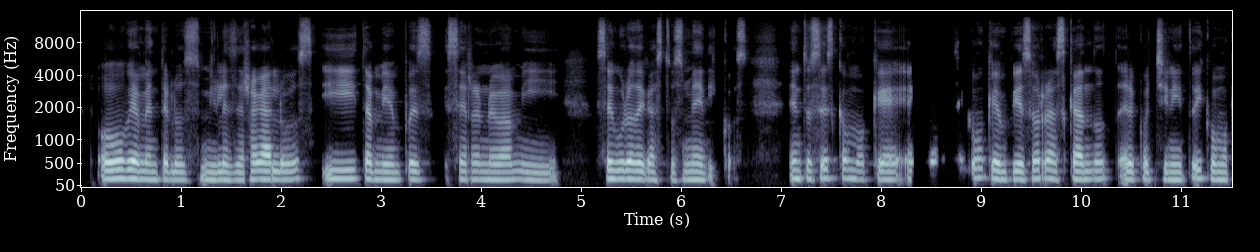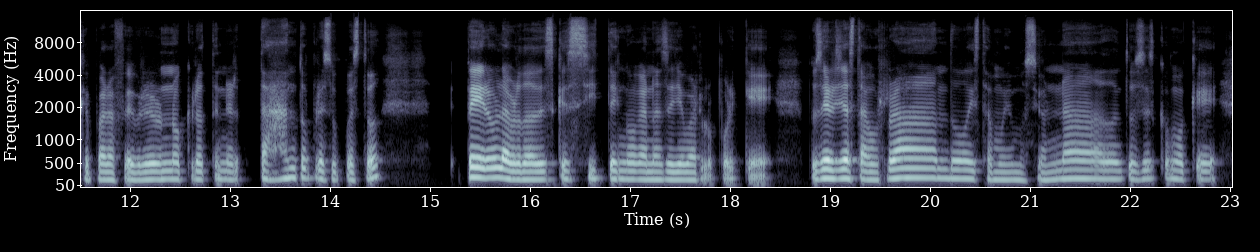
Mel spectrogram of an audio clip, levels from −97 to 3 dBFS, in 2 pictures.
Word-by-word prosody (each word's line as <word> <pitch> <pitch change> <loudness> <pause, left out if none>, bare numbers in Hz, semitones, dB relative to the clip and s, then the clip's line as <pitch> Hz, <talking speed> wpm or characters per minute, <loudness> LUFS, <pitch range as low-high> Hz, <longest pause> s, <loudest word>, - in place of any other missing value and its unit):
obviamente, 175 -2 +4
los 160 0 -4
miles 160 -1 -1
de 155 - -2
regalos, 170 +1 +1
y 180 0 -1
también, 165 -3 -1
pues 170 0 -4
se 175 -2 -5
renueva 160 -1 -2
mi 160 -3 -5 0.3
seguro 180 -1 +3
de 170 - +4
gastos 165 -1 -6
médicos. 165 - -5 0.4
Entonces, 180 +1 -2
como 180 -3 -4
que, 165 +1 -1 0.2
ahora 270 +2 -6
sí 290 0 -18
como 195 - -3
que 180 - +2
empiezo 170 +1 +1
rascando 175 -1 0
el 165 0 0
cochinito 165 -1 -3
y 185 - -2
como 165 -4 -1
que 155 - -6
para 160 -1 0
febrero 160 +2 +2
no 170 0 -1
creo 170 -1 -3
tener 170 0 -6
tanto 190 +4 -1
presupuesto, 180 +3 -2 0.8
pero 205 -1 +8
la 195 -3 +8
verdad 165 -1 +4
es 165 0 -1
que - - -3
sí 170 +2 -4
tengo 175 -2 -1
ganas 165 -1 -1
de 165 -1 +1
llevarlo, 160 -1 -1
porque, - - -6 0.3
pues, 170 - -2
él 190 -1 +9
ya 190 +1 +7
está 185 -2 -1
ahorrando 190 +2 +2
y - - 0
está 175 - -9
muy 160 0 -4
emocionado, 175 +4 -2
entonces, 175 +1 -5
como 175 -2 -5
que, 170 +1 -5
170 Hz, 155 wpm, -25 LUFS, 165-180 Hz, 0.8 s, él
